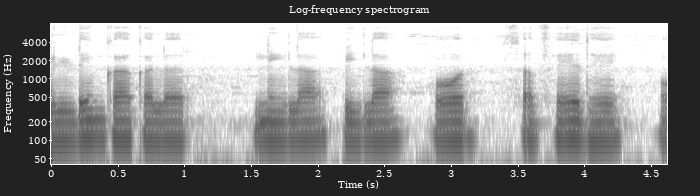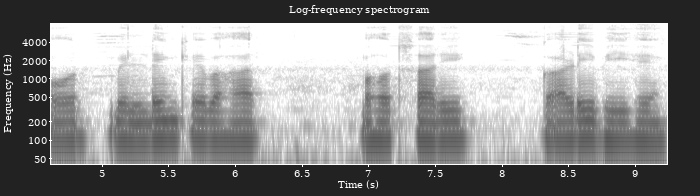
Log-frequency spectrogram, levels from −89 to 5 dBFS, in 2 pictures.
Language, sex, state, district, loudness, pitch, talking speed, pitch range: Hindi, male, Maharashtra, Chandrapur, -36 LUFS, 100 Hz, 110 wpm, 100-105 Hz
